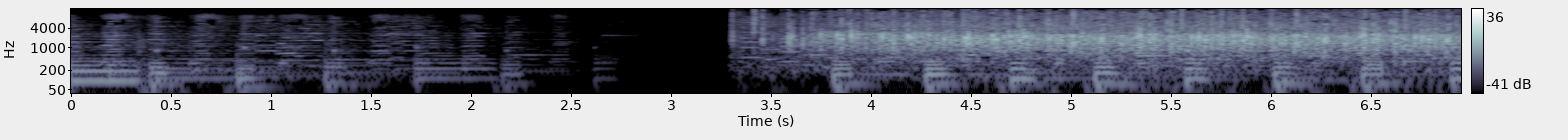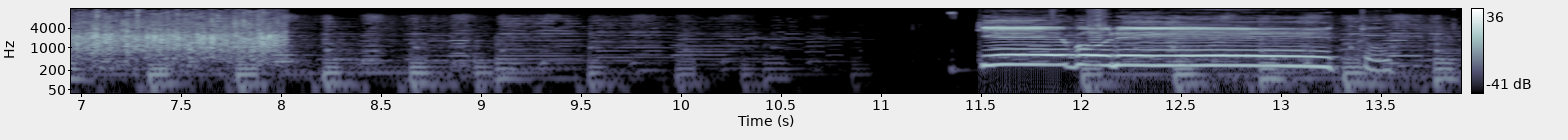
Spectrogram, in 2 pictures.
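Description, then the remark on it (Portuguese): A loud, steady burst of audience applause at a festa junina, welcoming a staged wedding play by author Ivone Alves Sor, lasts about five seconds, set between stretches of music, with a singing voice entering shortly afterward. “Salve de palmas, gente!”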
